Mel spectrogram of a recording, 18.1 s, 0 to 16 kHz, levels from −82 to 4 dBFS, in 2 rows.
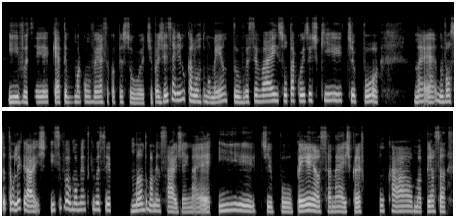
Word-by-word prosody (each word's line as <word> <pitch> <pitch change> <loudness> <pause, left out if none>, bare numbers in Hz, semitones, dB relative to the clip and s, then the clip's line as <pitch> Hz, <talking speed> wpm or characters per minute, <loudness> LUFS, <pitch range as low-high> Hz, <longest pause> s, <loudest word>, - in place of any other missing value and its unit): E 185 +1 +4
você 185 +1 -1
quer 180 - +3
ter 185 - -1
uma 185 +1 -5
conversa 185 -2 -3
com - - -7
a - - -6
pessoa, 160 -5 -4
tipo, 175 - -6
às 190 - +2
vezes, 215 +7 +2
ali 245 -2 +2
no 290 - -4
calor 205 -5 +2
do 200 - -8
momento, 185 +2 0
você 185 +3 -1
vai 215 +2 +2
soltar 220 +1 0
coisas 215 +1 +1
que, 235 0 -3
tipo 205 -1 +1 0.7
né, 185 -1 +1
eh, - - -5
não 195 -4 +1
vão 200 +1 +2
ser - - +1
tão 230 - 0
legais. 200 -5 +3
E 210 - 0
se 220 - -5
for 270 -4 +1
o - - -3
momento 230 0 -3
que - - -6
você 230 -2 +1 0.4
manda 205 +5 +2
uma 200 -3 0
mensagem, 165 -5 -1
né, 80 - +1 0.2
e, 200 -2 +1
tipo, 160 -2 -3
pensa, 185 -3 +5
né, 170 0 -1
escreve 160 +1 0 0.3
com 190 - -3
calma, 180 -3 -1
pensa, 175 0 0
190 Hz, 165 wpm, -23 LUFS, 175-215 Hz, 0.7 s, pensa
